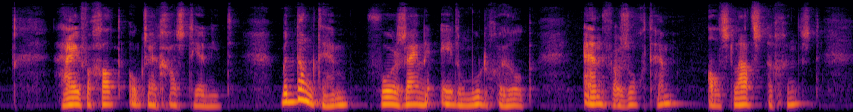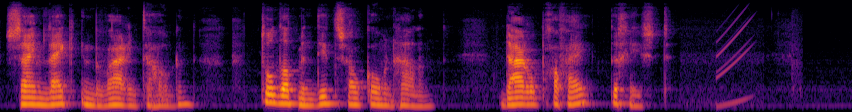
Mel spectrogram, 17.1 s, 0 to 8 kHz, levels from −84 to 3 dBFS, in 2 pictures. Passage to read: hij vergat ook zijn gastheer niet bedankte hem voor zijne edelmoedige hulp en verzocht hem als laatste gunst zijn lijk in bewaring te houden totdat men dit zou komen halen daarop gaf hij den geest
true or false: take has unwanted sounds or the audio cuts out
true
